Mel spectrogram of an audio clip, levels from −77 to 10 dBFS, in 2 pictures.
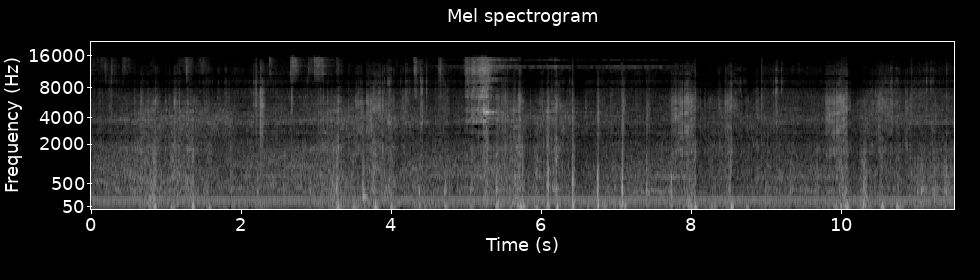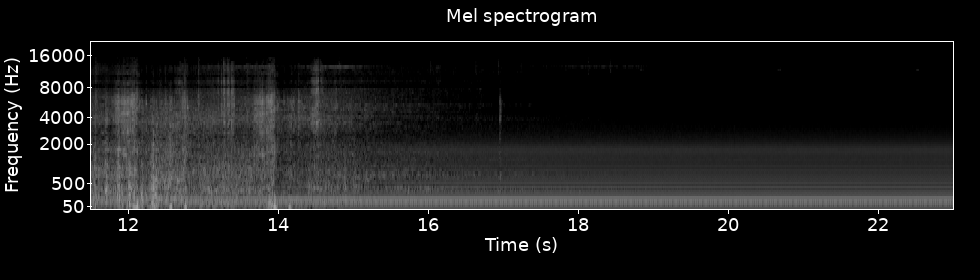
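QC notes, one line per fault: Throughout, mains buzz: a steady, raspy buzz sits under the whole clip, fairly prominent at roughly 10 dB below the sound itself. It's built on 60 Hz, so the supply is the 60 Hz kind, but it isn't a clean hum. Sharp switching spikes, from a dimmer, a rectifier or a missing shield, get in twice per mains cycle, and that spiky shape stacks up harmonics reaching several kHz. Those harmonics are what give it the rasp.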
